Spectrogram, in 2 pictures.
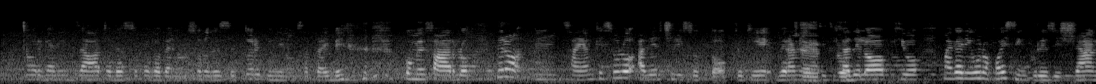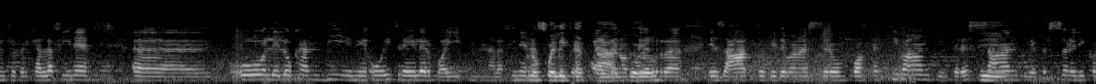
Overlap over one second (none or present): present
